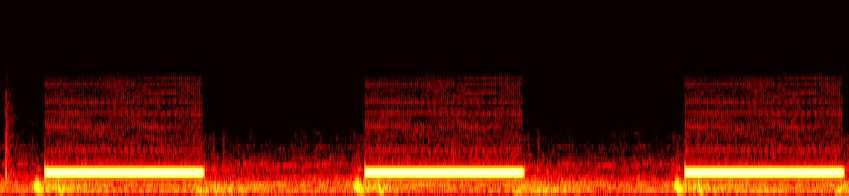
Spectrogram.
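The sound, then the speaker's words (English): A telephone ringing tone purrs three times, each steady ring lasting about two seconds with equal pauses between, loud, and the call is never answered. “I would like to phone the audience.”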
